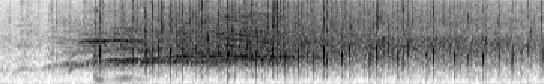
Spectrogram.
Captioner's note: audience cheering and applauding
